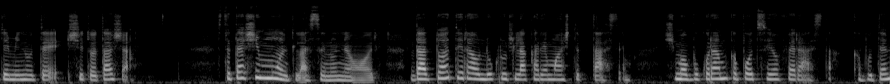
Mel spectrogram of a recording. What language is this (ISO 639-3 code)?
ron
